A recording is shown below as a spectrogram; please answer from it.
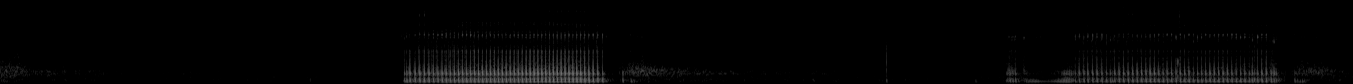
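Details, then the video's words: Sleeping English Bulldog giving two loud, rough, vibrating snores about six seconds apart, each roughly two seconds long, separated by quiet breathing and a faint room hiss. "bulldog anglais qui ronfle"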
